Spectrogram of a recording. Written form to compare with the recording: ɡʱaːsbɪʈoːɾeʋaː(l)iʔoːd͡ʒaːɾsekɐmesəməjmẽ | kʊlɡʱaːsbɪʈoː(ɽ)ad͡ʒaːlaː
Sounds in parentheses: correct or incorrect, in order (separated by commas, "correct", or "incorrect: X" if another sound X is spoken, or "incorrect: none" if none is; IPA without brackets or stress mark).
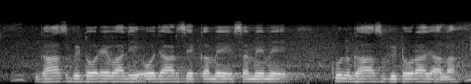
correct, incorrect: ɾ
